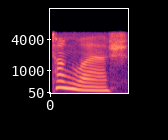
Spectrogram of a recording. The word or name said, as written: tongue-lash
